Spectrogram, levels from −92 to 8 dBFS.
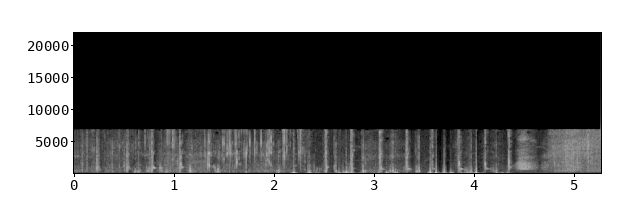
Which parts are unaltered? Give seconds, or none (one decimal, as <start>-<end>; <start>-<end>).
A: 0.0-5.3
